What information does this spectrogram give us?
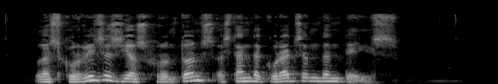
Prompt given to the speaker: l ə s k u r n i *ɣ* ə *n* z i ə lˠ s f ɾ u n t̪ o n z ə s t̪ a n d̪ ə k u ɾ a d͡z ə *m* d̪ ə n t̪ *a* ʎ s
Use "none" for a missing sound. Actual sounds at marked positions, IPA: z, none, m, e

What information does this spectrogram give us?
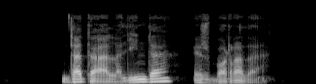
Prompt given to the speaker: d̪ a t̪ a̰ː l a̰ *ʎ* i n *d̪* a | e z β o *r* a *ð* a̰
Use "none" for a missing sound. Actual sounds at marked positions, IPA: ʎ, d̪, r, ð

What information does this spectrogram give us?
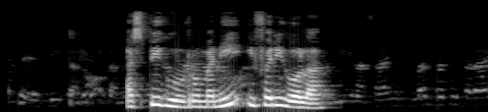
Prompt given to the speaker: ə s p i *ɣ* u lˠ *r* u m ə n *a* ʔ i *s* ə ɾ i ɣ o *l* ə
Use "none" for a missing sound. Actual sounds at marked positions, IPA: ɣ, r, i, f, l

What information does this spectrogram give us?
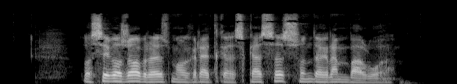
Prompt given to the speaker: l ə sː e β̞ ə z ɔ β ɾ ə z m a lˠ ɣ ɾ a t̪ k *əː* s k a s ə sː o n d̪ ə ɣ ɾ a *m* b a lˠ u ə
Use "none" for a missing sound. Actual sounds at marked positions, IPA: əː, m

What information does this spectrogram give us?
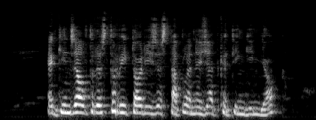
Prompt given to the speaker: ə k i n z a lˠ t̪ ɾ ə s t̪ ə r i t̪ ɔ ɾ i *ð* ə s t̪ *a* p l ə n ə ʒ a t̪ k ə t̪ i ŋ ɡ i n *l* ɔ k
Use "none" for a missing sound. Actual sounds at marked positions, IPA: z, a, ʎ

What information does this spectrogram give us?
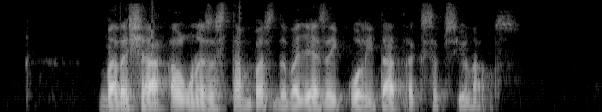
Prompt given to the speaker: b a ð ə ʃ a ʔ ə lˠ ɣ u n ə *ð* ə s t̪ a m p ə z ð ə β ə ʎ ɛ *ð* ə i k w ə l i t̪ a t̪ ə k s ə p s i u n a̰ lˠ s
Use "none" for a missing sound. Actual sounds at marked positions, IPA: z, z

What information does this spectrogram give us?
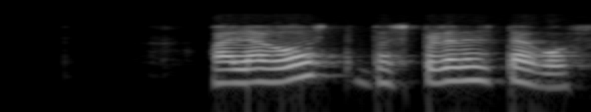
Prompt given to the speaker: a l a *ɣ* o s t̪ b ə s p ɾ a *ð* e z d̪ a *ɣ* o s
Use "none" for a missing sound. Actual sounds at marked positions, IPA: ɣ, ð, ɣ

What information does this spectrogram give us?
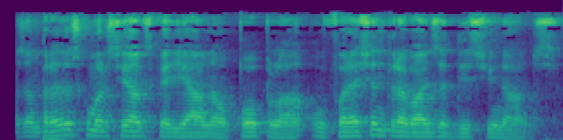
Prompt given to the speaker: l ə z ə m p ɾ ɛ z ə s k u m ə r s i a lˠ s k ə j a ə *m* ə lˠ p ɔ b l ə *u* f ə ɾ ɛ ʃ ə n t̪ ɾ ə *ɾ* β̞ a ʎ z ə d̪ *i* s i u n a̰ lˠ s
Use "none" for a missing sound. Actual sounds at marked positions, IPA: n, u, none, i

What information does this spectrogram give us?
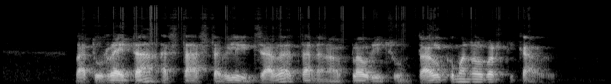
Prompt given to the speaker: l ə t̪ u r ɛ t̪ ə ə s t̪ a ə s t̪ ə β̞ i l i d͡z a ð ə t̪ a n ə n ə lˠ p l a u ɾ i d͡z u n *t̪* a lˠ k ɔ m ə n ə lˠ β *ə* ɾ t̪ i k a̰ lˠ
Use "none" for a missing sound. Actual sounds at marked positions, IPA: t̪, ə

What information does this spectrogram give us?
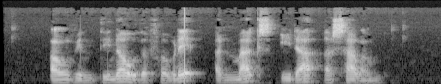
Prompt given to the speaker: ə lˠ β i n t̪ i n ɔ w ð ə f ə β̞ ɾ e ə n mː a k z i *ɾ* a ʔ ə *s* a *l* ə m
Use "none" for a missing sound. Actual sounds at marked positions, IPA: ɾ, s, l

